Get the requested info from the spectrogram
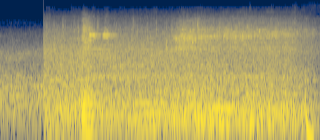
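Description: Water poured from a plastic bottle, splashing onto a cap and the pavement, over steady street traffic with a large vehicle's engine running close by. The sound starts abruptly about half a second in.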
